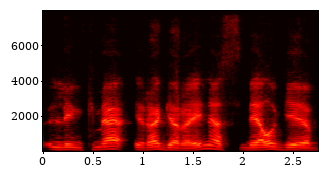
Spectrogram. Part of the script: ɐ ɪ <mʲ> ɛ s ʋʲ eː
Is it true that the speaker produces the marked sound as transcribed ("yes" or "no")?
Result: no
